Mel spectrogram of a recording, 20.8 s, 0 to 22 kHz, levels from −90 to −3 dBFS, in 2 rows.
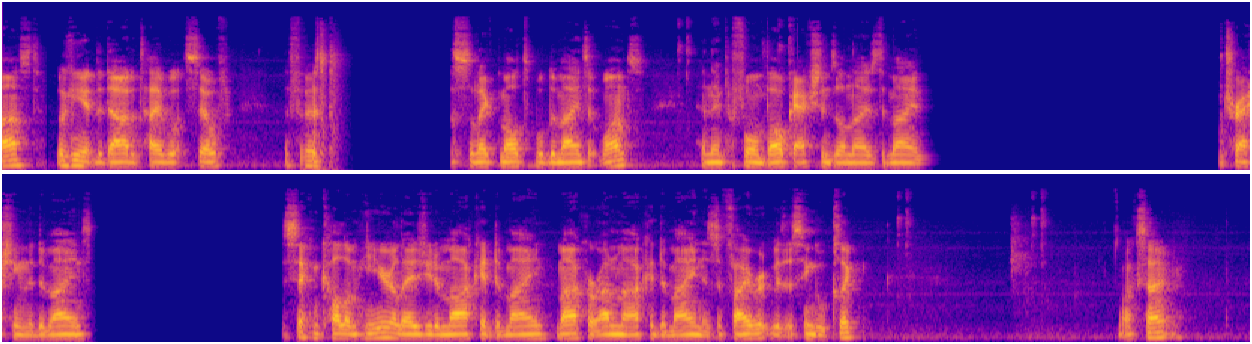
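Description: From 2.49 to 2.74 s there is repeated packet loss, heard as robotic sound. Four gaps, the longest 57 ms, were each patched by extending the last sound, so the audio turns choppy and robotic. On a spectrogram this shows as smeared, repeated frames.

At 2.74 s a long network dropout begins. No fresh audio arrives, and a short fading buzz or hiss gives way to about 0.82 s of near-silence before the sound returns at 3.76 s with that stretch missing. The waveform collapses to a low, nearly flat trace. This is likely caused by the stream stalling in transit.

A second long network dropout runs from 7.65 to 10.16 s. A fading tail leads into about 2.35 s of near-silence, a long empty band on the spectrogram. Its likely cause is packets not reaching the receiver.

From 11.00 to 11.03 s a short concealed packet loss leaves a brief smear or wobble where 10 ms was filled in. It shows as a thin blurred slice.

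A third long network dropout spans 11.12 to 12.75 s. A brief decaying continuation leads into about 1.53 s of near-silence, and the audio resumes without the lost part. This again likely comes from audio failing to arrive over the network.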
